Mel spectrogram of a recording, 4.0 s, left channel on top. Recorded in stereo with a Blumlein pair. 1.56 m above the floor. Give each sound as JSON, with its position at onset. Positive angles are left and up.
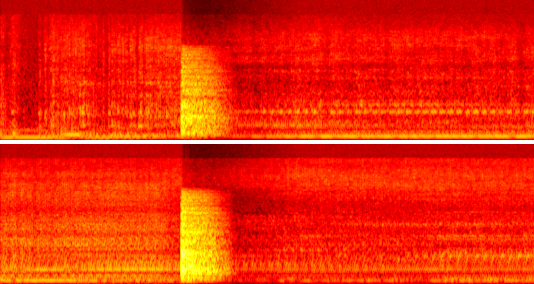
{"t": 1.4, "sound": "a gunshot", "azimuth_deg": -30, "distance_m": 1.2}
